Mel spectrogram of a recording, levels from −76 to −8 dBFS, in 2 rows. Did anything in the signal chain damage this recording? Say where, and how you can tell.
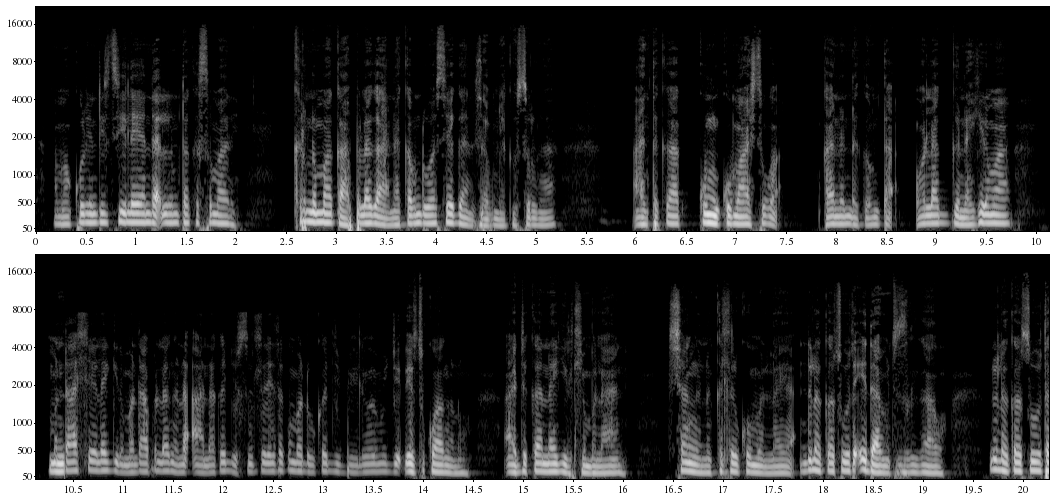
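Yes. At the capture stage, the input was likely switched to a poorer device from 10.41 to 13.82 s. Across that span the speech turns dull and boxy, with nothing above 7.6 kHz, and it drops by around 10 dB. It also brings in a faint new noise floor of its own, roughly 45 dB below the speech. The change happens with no gap at either switch, and the full, brighter sound returns at 13.82 s.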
